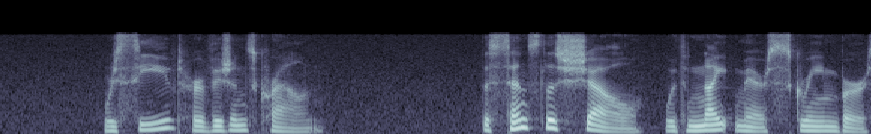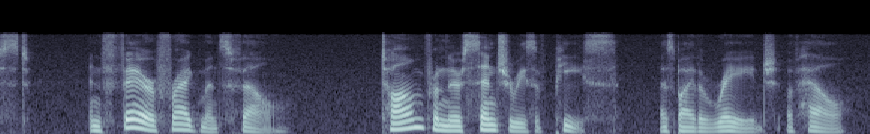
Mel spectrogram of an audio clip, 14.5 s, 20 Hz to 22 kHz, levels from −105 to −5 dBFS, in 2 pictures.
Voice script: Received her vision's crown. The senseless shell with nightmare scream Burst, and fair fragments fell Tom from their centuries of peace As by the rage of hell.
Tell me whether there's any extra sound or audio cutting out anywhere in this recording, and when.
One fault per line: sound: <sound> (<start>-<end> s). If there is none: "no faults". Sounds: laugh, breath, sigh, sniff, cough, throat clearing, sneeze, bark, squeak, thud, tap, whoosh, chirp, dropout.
no faults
